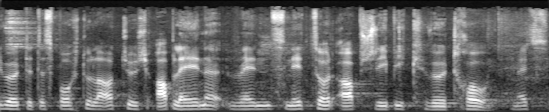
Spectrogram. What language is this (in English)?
Swiss German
